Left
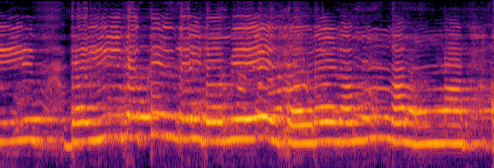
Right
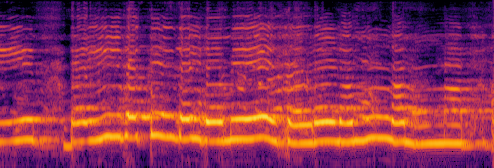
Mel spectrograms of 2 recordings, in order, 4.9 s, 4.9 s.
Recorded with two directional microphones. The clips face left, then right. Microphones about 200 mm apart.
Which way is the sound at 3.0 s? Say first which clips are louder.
Right 6 dB; 50° right (ahead or behind).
